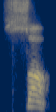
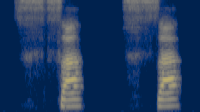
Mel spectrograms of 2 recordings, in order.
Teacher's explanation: صاد کو ہم کیا پڑھیں گے؟ پر پڑھیں گے، اور سین کو باریک پڑھیں گے. تو صاد زبر سا نہیں پڑھیں گے، سو پڑھیں گے.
